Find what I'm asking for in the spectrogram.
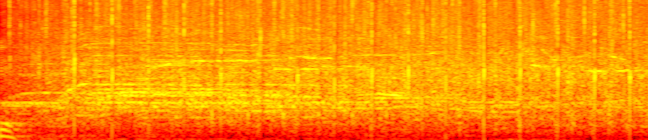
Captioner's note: audience applauding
